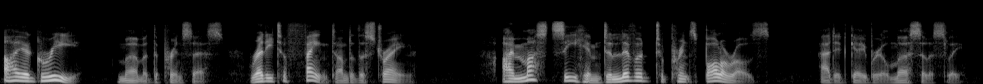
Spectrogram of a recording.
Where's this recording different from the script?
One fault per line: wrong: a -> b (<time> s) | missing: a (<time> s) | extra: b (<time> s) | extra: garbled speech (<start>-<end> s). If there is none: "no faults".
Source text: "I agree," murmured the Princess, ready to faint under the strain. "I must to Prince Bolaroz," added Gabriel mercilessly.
extra: see him delivered (5.5 s)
